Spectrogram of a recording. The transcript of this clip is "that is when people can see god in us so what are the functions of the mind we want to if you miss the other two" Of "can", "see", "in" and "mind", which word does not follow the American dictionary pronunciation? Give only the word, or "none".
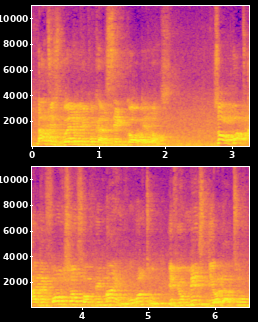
in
